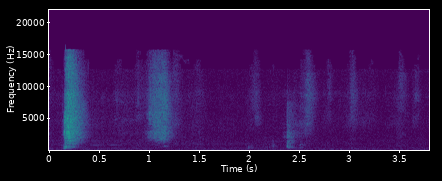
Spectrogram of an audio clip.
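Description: A towel rubs against skin.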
